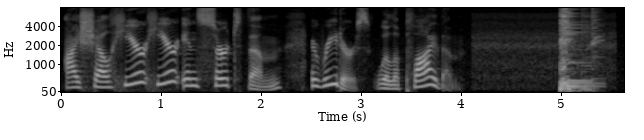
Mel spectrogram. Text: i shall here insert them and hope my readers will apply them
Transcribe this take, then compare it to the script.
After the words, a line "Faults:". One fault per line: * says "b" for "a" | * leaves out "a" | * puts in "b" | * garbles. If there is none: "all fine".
i shall here here insert them readers will apply them
Faults:
* puts in "here"
* leaves out "and hope my"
